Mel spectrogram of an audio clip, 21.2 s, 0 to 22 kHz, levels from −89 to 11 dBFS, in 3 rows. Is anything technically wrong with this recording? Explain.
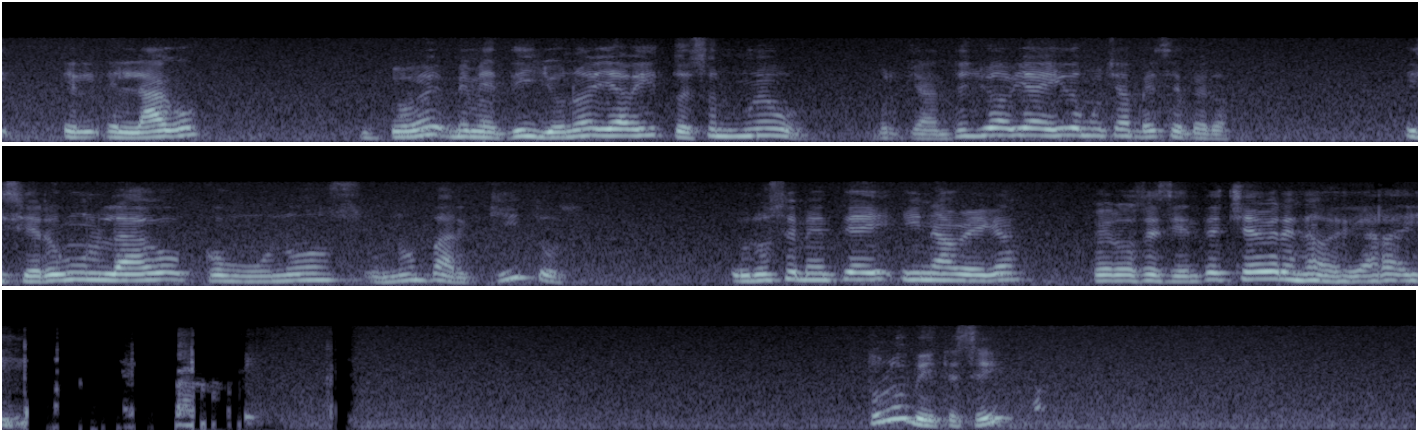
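Yes. The speech twice dips sharply while a second, fainter voice breaks through underneath it.

Speech suppressed in double talk, from 14.23 to 14.34 s and again from 14.61 to 15.27 s: the speech collapses by roughly 40 dB, briefly in the first case and for most of the second span. The likely cause is that both parties spoke at once and the echo canceller, unable to tell the local talker from loudspeaker echo, pulled everything down.

The other side's voice leaking through, at 14.25 to 14.47 s, 15.02 to 15.14 s, 15.36 to 15.44 s and 15.77 to 15.83 s: short scraps of another voice sit behind the speech, around 15 to 20 dB below it in the first three and much fainter, near 30 dB down, in the last. This is likely far-end audio from the device's loudspeaker that the echo canceller failed to remove fully from the microphone signal. The call's microphone processing also limits the audio to nothing above 8 kHz.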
